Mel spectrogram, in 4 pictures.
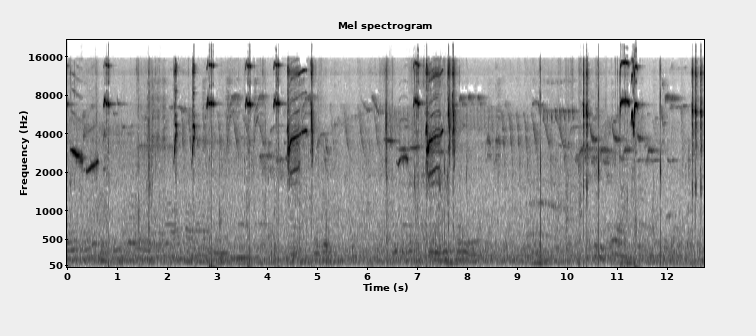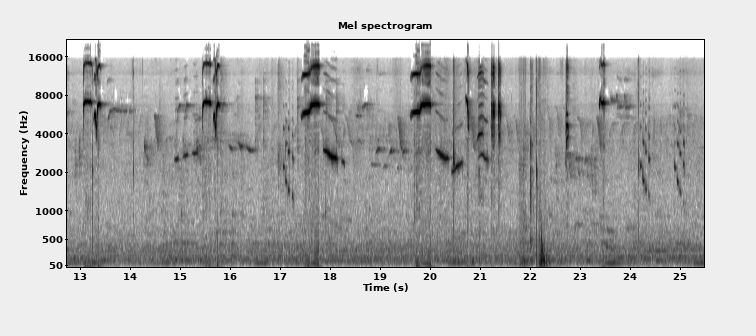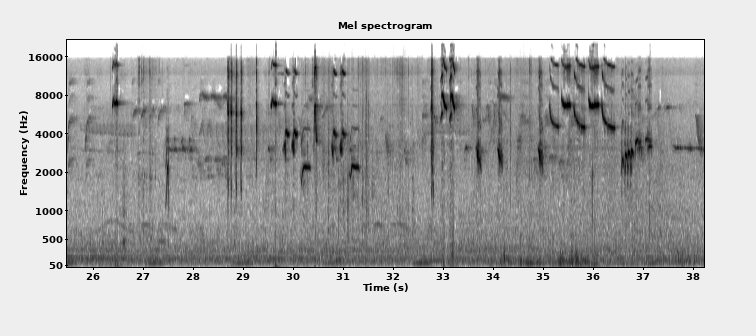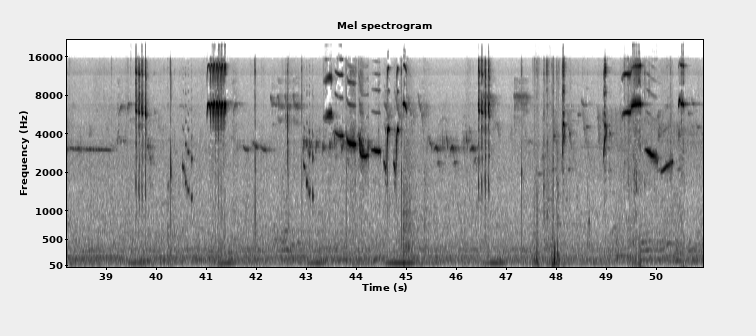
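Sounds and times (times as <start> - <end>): bird singing high whistles and chirps: 0.0 - 1.0, 14.9 - 16.5, 17.3 - 21.5, 27.4 - 31.4, 32.8 - 50.9.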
